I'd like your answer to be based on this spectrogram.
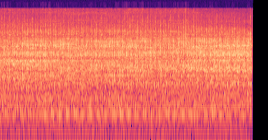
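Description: A tractor engine idles close by with a steady, rough, mid-pitched chug that runs unbroken and then stops abruptly at the end.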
